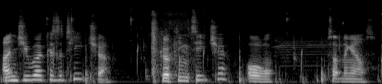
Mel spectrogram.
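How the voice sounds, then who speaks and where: A man's voice: on the high side, very animated, normal speed. A man chatting casually on a gaming livestream, rambling and often questioning himself as he goes. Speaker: livestream host. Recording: clear background noise, keyboard clicks.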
